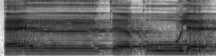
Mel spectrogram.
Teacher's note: സാക്കിനത്തായ നൂനിനെ ഇഖ്ഫാ ഹഖീഖി നൽകി മറച്ചു മണിച്ച് ഉച്ചരിക്കണം. എന്നിങ്ങനെ അവ്യക്തമാക്കി മണിക്കണം.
